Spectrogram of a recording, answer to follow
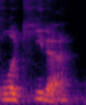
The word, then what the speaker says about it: Laquita: It's Laquita. Yeah, with a K sound, right?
